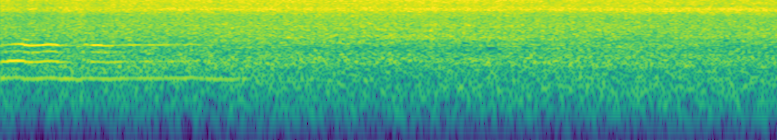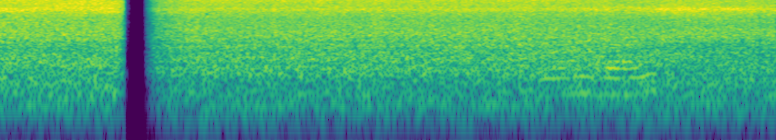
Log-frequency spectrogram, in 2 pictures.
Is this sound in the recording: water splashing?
yes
